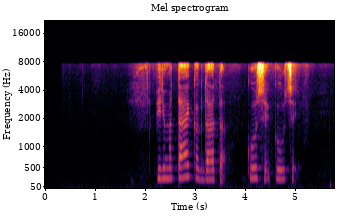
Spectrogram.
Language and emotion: Russian, neutral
